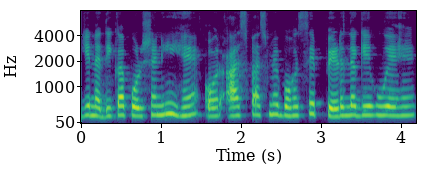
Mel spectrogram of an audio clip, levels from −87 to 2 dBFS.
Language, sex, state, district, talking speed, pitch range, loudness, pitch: Hindi, female, Chhattisgarh, Sukma, 215 wpm, 225-245 Hz, -16 LUFS, 235 Hz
